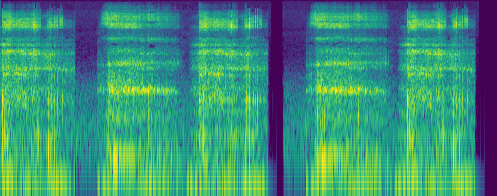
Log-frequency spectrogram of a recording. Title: Campfire Cooking in Another World Fel snoring in his sleep Subbed version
